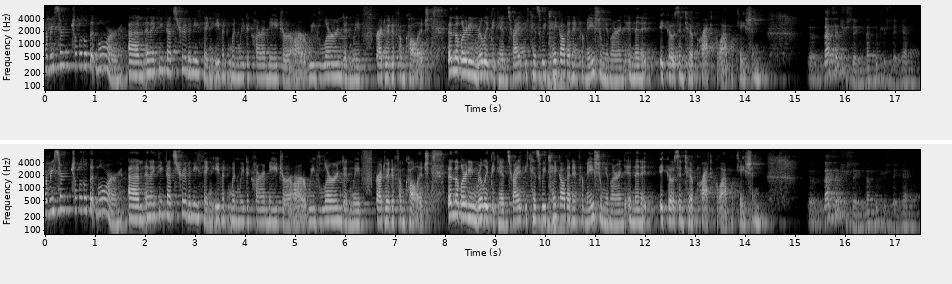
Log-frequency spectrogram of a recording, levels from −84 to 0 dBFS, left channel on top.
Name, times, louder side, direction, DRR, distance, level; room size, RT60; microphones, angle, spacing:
voice 1, 0.0-12.0 12.3-14.9, right 2 dB, 75° right, 8 dB, 1.8 m, -30 dB
voice 2, 9.8-10.3 15.3-16.7 17.0-17.3, left 1 dB, 15° left, -2 dB, 5.5 m, -39 dB
22.0 x 18.0 x 8.4 m, 0.84 s
head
